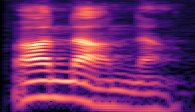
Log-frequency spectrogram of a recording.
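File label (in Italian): "nanna", dialettale crespinese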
